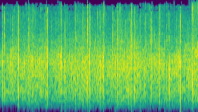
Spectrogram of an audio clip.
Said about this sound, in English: Please give him another round of applause, folks.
